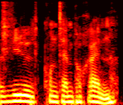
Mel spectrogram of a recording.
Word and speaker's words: ville contemporaine: It's a ville contemporaine or something. Why don't you pronounce it properly? Une ville contemporaine.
